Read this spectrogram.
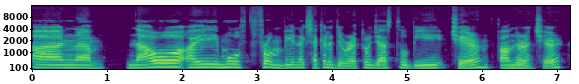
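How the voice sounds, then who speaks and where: A man's voice: fairly high pitch, steady tone, slow, a bit bright, clean tone, dry recording, lo-fi sound. A man from Colombia in his sixties, answering interview questions in a rambling way with many ums and restarts. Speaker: guest, urban planner.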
